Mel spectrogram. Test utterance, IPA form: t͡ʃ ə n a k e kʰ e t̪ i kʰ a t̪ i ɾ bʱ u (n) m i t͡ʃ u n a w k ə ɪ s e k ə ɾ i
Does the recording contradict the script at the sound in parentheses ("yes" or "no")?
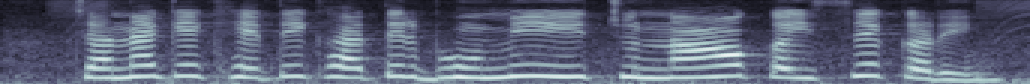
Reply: yes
